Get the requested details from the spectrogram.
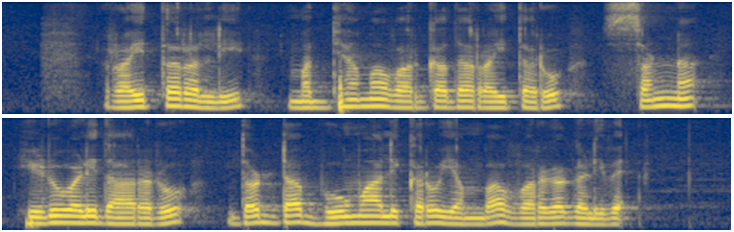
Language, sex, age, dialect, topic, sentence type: Kannada, male, 18-24, Mysore Kannada, agriculture, statement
